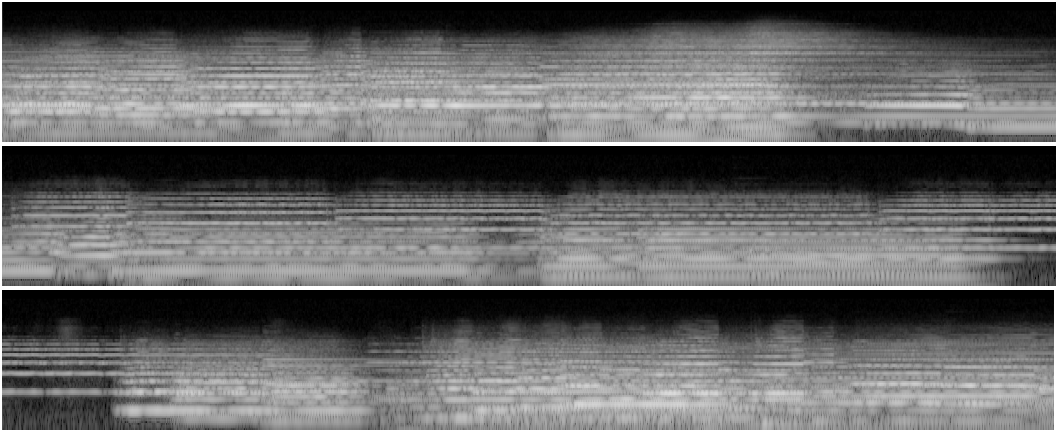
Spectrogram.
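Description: Wind symphony band playing, with brass carrying sustained chords. The full band builds to a loud peak about seven seconds in, drops to a softer held passage through the middle, then comes back in loudly near the end.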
